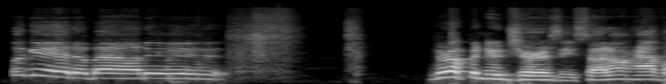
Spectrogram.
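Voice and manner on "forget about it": drawn-out New York "forget about it", slow; slow, mild New York accent. Pretend. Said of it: "the real New Yorker accent".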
